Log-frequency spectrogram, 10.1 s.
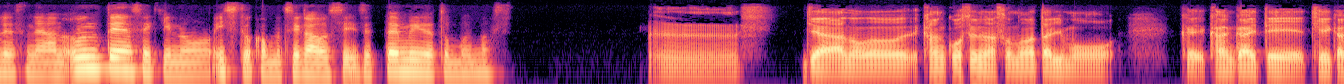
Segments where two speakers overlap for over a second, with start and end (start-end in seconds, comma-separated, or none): none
